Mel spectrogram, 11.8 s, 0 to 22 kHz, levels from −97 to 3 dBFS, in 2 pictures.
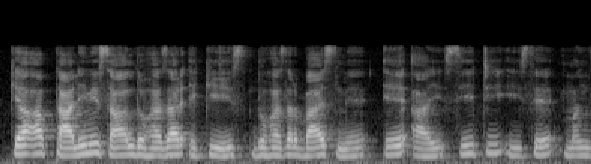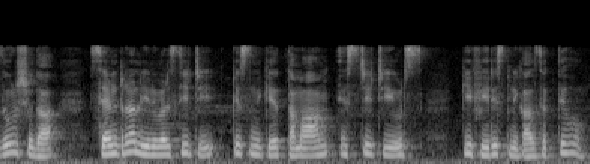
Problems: constant background noise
